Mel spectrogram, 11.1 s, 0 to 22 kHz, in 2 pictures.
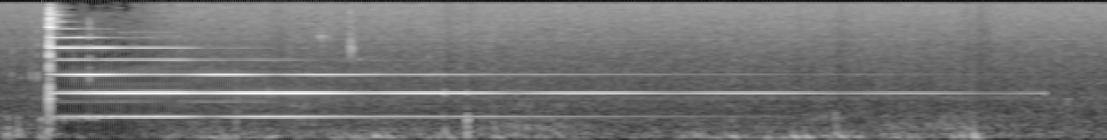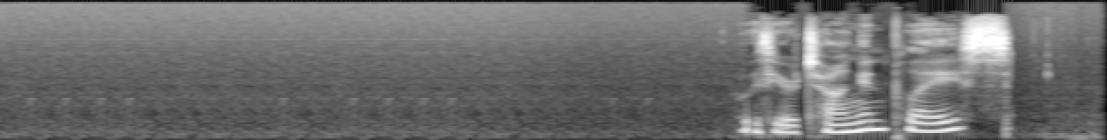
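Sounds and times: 
meditation chime ringing: 0.3s - 5.3s
speech: 9.4s - 10.8s.

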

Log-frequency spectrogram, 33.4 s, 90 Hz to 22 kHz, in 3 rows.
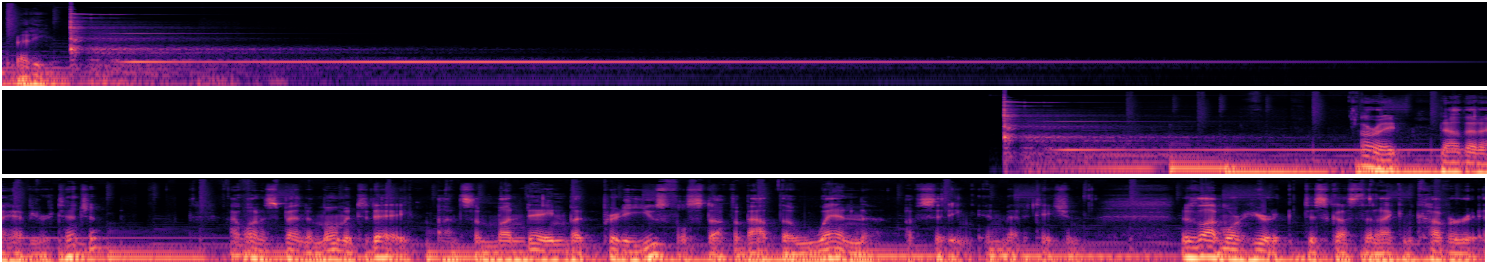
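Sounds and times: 
speech: 0.1s - 0.6s, 21.4s - 23.4s, 24.0s - 33.3s
tuning fork struck and ringing with a pure tone: 0.4s - 11.2s, 18.6s - 25.4s.

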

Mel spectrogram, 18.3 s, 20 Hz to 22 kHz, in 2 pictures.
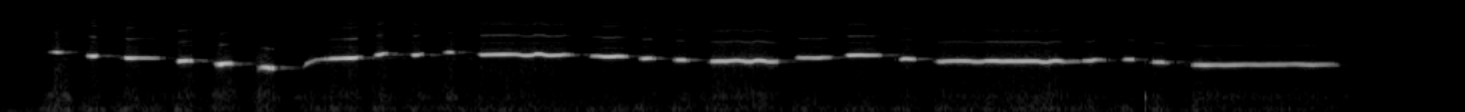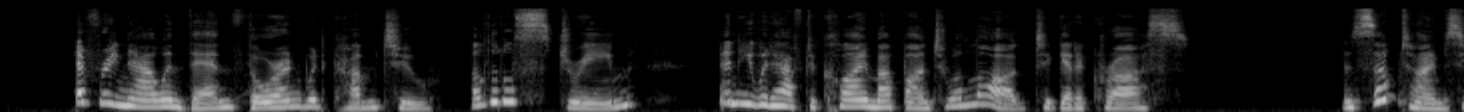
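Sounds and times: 
person whistling a bright cheerful melody: 0.3s - 8.4s
speech: 9.7s - 16.6s, 17.5s - 18.2s.

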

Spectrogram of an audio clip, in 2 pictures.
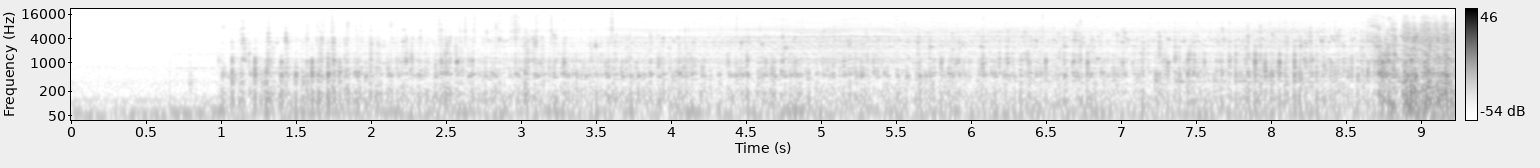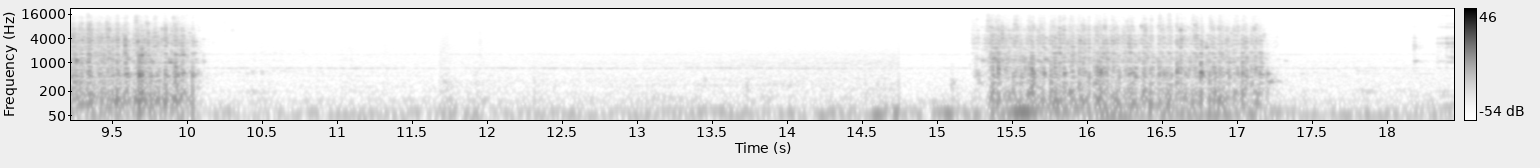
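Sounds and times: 
bong water bubbling during a hit of banana punch: 0.8s - 10.3s, 15.1s - 17.4s.

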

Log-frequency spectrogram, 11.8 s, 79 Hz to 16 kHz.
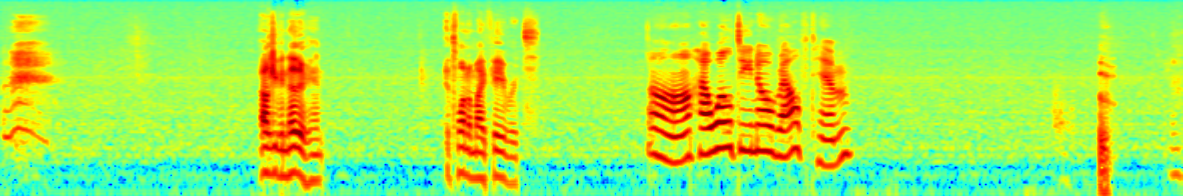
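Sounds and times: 
speech: 2.6s - 3.3s, 4.4s - 5.4s, 6.4s - 8.6s
burp: 10.5s - 11.8s.

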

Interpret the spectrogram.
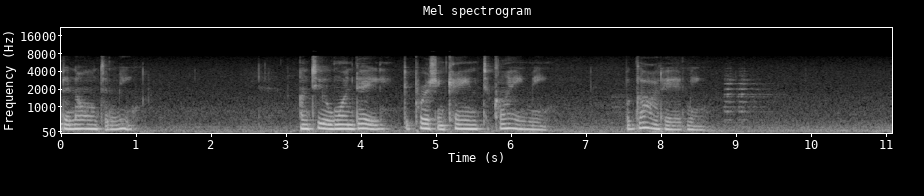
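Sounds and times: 
speech: 0.0s - 1.2s, 3.2s - 6.6s, 7.6s - 8.7s
car horn honking: 8.8s - 9.6s.

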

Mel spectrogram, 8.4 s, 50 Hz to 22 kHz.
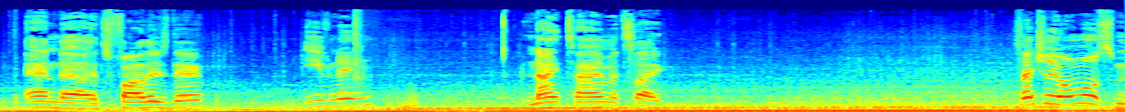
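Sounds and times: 
car engine drone: 0.0s - 8.4s
car tire hum: 0.0s - 8.4s
road noise inside a moving car driving home near midnight: 0.0s - 8.4s
speech: 0.2s - 1.7s, 2.3s - 2.9s, 4.0s - 5.1s, 7.6s - 8.4s.

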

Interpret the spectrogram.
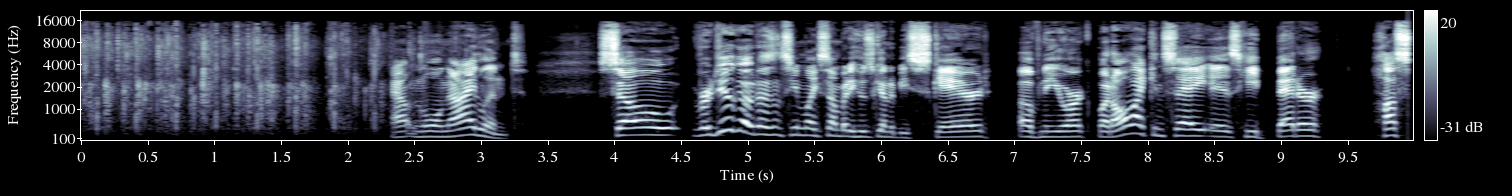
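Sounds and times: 
dense applause of many hands clapping: 0.0s - 3.1s
speech: 2.4s - 9.9s.

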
